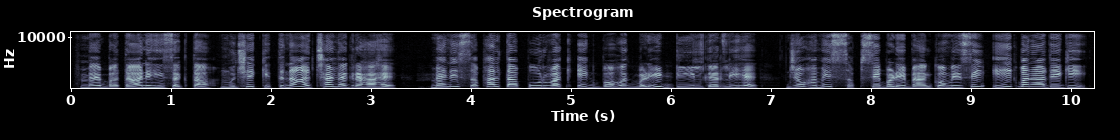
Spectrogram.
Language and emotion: Hindi, happy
